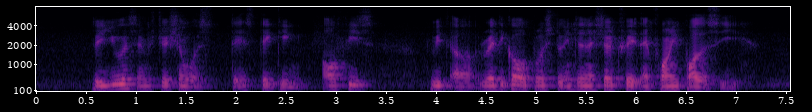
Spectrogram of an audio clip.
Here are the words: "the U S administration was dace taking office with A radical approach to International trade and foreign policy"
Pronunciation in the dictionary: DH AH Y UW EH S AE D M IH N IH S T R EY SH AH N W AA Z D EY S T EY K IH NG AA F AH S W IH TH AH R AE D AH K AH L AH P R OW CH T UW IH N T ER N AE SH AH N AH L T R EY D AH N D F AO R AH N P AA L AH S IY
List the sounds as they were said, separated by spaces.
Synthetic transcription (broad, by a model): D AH Y UW EH S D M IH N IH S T R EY SH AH N W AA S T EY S T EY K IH NG AA F AH S W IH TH AH R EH D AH K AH L AH P R OW CH T UW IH N T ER N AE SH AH N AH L T R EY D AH N F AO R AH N P AA L AH S IY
